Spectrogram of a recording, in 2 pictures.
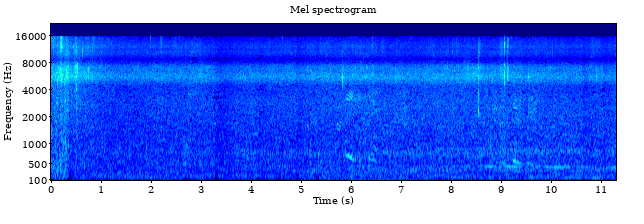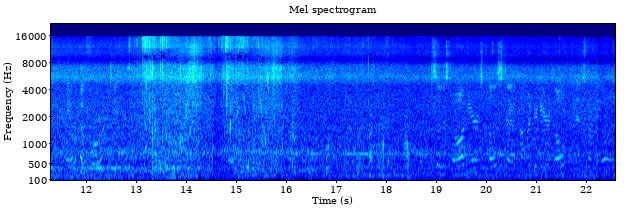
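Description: Water laps gently against an inflatable raft.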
